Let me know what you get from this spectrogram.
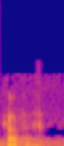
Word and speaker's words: Kafich: His Talmidim, who I know personally, tell me he pronounces it Kafich. So, even though in English it's ordinarily written K-A-P-A-A-H.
